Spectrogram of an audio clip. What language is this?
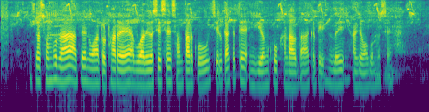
Santali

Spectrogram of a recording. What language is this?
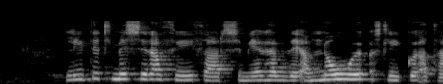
Icelandic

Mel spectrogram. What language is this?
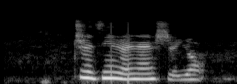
Chinese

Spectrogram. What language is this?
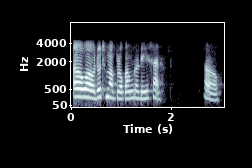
Bodo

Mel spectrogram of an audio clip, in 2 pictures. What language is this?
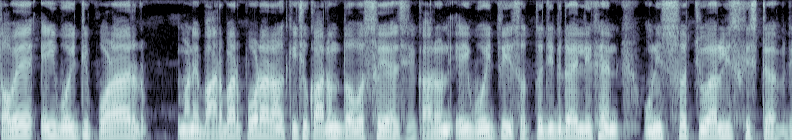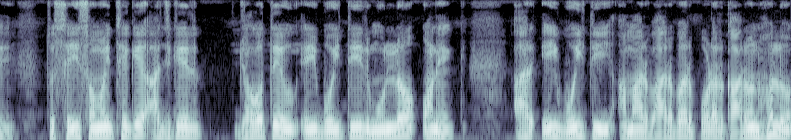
Bangla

